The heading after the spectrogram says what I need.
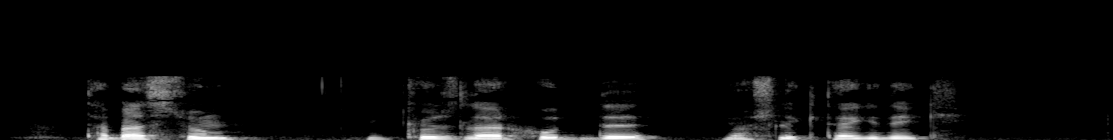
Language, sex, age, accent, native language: Uzbek, male, 18-24, Andijon, Uzbek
